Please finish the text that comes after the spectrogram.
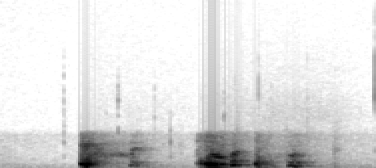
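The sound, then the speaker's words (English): A heavy, chesty cough from a cold: one short burst, a brief pause, then a longer rattling series of coughs with no talking over it. “I am getting over a cold. Will you give me time to have a nice big cough?”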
